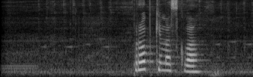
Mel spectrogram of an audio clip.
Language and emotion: Russian, neutral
